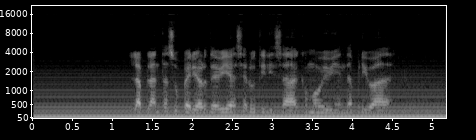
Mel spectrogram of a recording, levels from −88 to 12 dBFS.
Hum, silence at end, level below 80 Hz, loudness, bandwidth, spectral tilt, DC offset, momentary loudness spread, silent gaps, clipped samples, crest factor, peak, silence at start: 60 Hz at -30 dBFS; 0 s; -28 dBFS; -30 LUFS; 9 kHz; -6.5 dB/octave; under 0.1%; 5 LU; none; under 0.1%; 14 dB; -12 dBFS; 0.05 s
